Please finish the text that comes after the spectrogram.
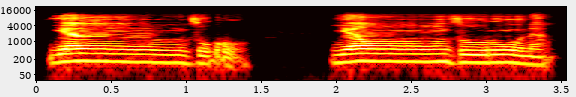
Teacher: You hide the nun into the dha. Retain the gunna. · The gunna should also be heavy because dha is a heavy letter. Dha has a dhamma. It is heavy on the 3rd scale. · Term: ikhfa haqiqi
